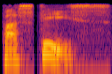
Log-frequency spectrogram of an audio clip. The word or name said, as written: pastis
